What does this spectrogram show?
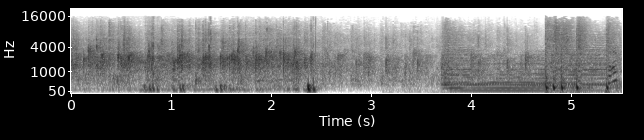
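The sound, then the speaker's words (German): An audience breaks into a dense wash of steady applause for a few seconds, then the clapping gives way to a short musical jingle with sustained, even tones. “Und äh, noch einen schnellen Applaus und dann machen wir hier in einer Viertelstunde weiter.”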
